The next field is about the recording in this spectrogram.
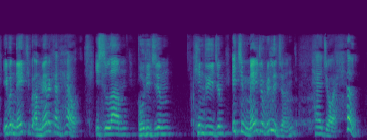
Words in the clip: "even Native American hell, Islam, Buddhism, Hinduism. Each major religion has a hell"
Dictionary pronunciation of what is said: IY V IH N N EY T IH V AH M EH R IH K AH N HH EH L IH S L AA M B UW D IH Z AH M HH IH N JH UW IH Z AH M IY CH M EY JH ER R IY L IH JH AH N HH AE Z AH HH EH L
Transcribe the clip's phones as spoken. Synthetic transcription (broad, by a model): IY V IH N N EY T IH V AH M EH R IH K AH N HH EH L IH S L AA M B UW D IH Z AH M HH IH N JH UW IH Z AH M IY CH M EY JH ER R IY L IH JH AH N HH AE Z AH HH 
